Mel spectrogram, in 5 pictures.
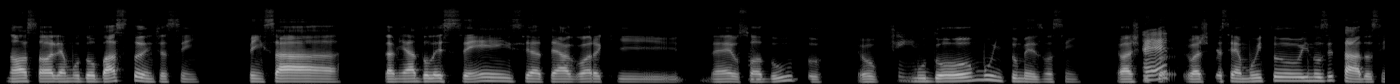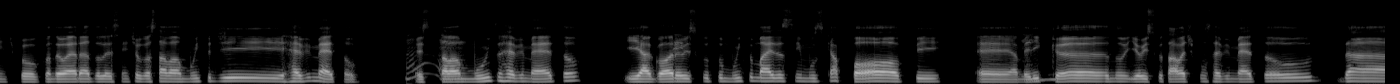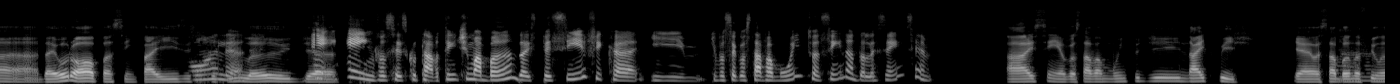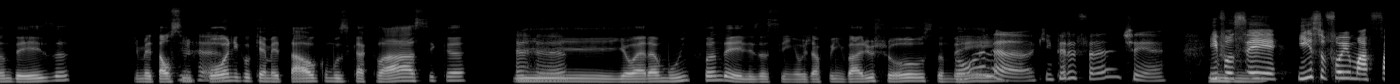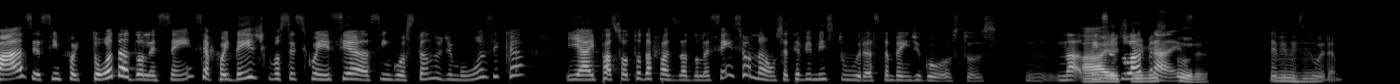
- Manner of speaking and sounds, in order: none
- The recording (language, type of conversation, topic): Portuguese, podcast, Como o seu gosto musical mudou nos últimos anos?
